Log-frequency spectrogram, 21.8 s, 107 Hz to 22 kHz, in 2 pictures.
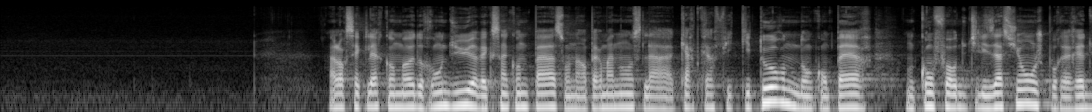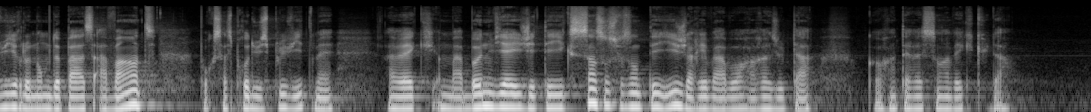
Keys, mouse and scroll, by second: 0.6 shift+middle click, 0.6-2.4 shift+scroll up 1, 2.4 right click, 5.8 click, 10.0 click, 12.2 click, 13.7 shift+middle click, 13.7 right click, 13.7 shift+scroll up 1.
